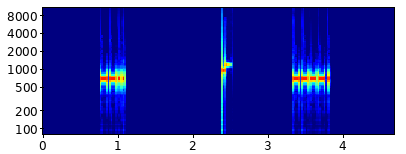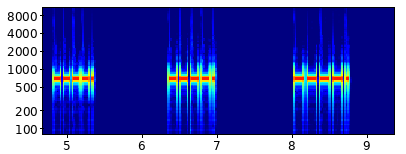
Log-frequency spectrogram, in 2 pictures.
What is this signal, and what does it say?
Morse code, heard as a keyed tone, about 38 wpm, spaced as for 8 wpm, 700 Hz. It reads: Z 9999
